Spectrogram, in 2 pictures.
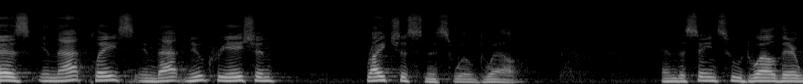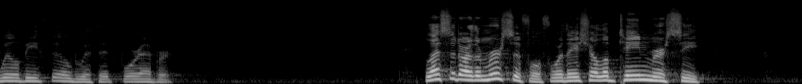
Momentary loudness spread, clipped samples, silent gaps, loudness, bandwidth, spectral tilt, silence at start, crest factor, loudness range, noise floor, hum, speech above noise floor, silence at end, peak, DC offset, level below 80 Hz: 15 LU; under 0.1%; none; -26 LUFS; 15.5 kHz; -7 dB/octave; 0 s; 18 dB; 13 LU; -65 dBFS; none; 41 dB; 1 s; -8 dBFS; under 0.1%; -68 dBFS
